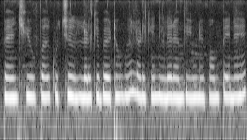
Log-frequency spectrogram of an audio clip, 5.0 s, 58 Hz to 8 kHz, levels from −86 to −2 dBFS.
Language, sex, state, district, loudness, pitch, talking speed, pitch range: Hindi, female, Madhya Pradesh, Bhopal, -12 LUFS, 260 Hz, 180 wpm, 255-270 Hz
